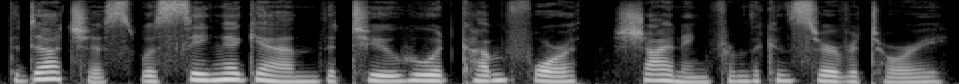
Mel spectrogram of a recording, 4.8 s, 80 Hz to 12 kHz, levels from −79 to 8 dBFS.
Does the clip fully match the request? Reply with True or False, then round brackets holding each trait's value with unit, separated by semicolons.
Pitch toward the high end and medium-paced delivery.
False (175 Hz; 190 wpm)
